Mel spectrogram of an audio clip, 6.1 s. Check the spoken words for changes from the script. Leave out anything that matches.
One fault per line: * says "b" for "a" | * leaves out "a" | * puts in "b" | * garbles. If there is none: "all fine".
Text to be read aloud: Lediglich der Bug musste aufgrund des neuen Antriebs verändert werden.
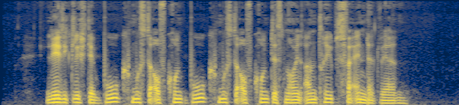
* puts in "Bug musste aufgrund"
